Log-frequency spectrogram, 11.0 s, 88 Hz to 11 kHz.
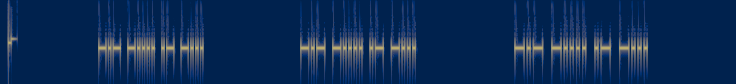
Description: Morse code, heard as a keyed tone, about 29 wpm, 700 Hz. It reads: K6AB K6AB K6AB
